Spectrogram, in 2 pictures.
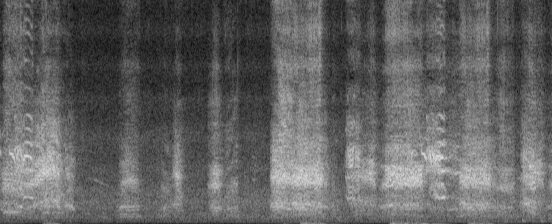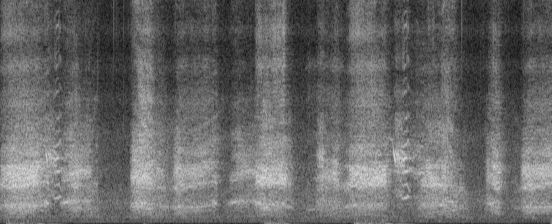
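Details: Sulphur-crested cockatoos out feeding, several parrots in a frenzy, producing a continuous chorus of loud, rasping screeches, long harsh squawks roughly every second with shorter scratchy notes between.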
